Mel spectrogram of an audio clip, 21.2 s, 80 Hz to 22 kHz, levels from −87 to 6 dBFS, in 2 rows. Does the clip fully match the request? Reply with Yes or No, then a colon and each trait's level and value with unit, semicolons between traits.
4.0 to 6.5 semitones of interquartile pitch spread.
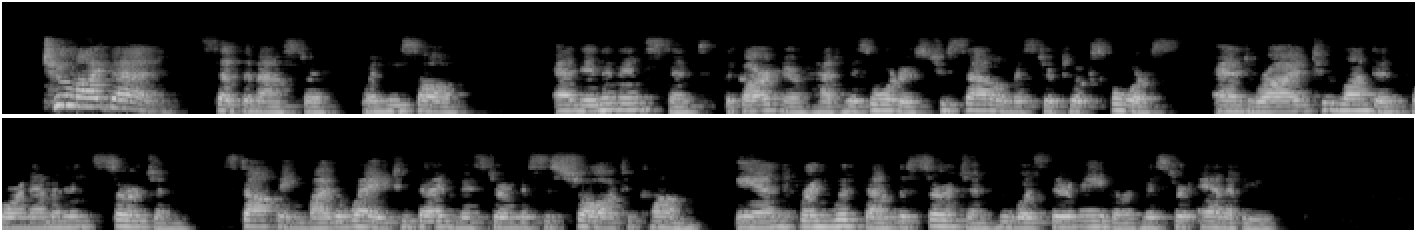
No: narrow, 2.4 semitones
